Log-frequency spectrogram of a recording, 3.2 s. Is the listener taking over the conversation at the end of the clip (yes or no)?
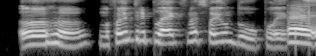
yes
